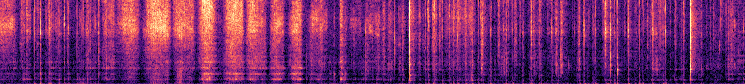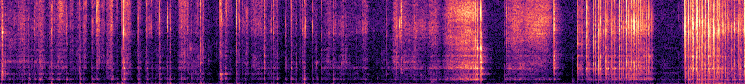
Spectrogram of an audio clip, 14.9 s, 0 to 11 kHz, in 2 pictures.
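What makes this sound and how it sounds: A hollow blue corrugated plastic pop tube toy is stretched and compressed by hand while long nails scrape across its ribbed segments. This makes a steady, bright, ratchet-like rasping of dense clicks, with faint whistling tones around 600 Hz and 1.3 kHz. A louder burst of scraping comes near the end.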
